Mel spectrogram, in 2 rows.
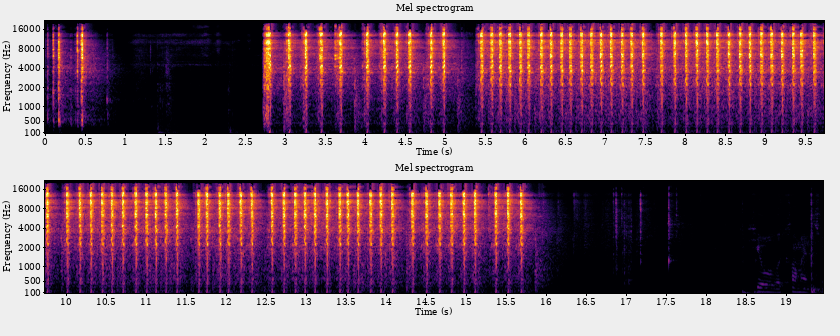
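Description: An upgraded TM 416 Delta NGRS airsoft electric gun fires long fast bursts with a rapid, even mechanical clatter, close and loud, plus a shorter burst at the start and quieter handling noises at the end.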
